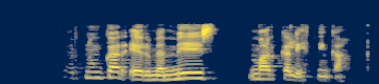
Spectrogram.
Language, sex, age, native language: Icelandic, female, 60-69, Icelandic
